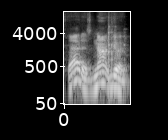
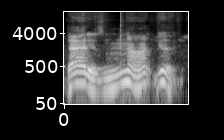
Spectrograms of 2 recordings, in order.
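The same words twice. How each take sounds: First: Said in the usual way. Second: Slow, with "not" drawn out long; emphatic NOT. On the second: Real, not acted. Repeats it slowly for emphasis.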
